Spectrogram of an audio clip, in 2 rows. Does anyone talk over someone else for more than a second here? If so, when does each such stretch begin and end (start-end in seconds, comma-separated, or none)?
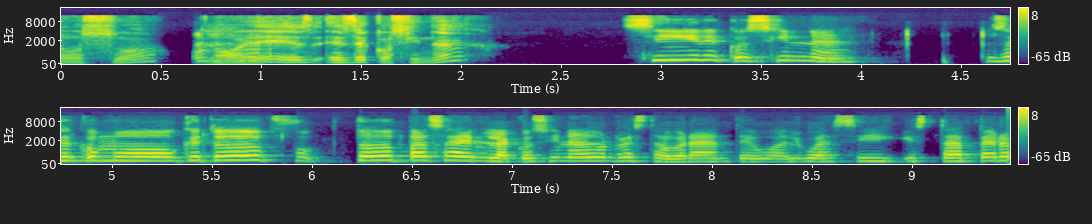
none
